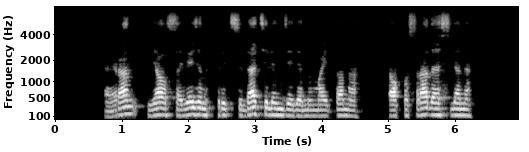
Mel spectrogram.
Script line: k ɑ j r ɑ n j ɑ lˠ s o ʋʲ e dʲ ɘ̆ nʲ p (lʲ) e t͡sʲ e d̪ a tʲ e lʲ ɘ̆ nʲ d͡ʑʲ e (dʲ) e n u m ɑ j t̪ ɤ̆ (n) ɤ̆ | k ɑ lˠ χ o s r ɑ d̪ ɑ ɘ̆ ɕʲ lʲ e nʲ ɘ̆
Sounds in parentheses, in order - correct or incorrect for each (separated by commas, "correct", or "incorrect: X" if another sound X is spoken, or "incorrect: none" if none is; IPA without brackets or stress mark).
incorrect: rʲ, correct, correct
